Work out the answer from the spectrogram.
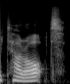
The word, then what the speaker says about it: tarot: Technically, it is tarot. Um because it is Italian where we kind of get that word.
